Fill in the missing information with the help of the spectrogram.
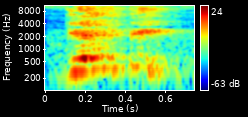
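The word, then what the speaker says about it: guilty: गिल्टी, यू is silent over here.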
